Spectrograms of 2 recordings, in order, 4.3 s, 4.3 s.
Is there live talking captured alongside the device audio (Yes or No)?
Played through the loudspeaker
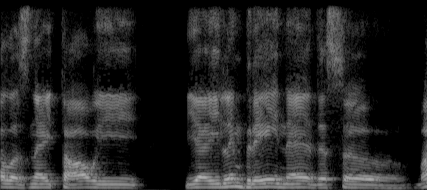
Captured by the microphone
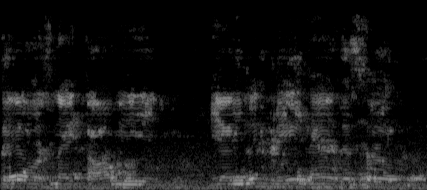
No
